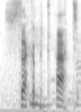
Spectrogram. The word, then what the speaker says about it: Sakapatat: Sakapatat is how you're supposed to pronounce it.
